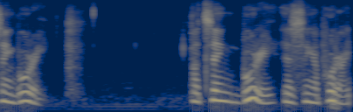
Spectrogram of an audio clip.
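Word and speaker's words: Sing Buri: we also have a singapora even but it's pronounced sing bhuri but singh bhuri is singapore yes i'm pretty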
